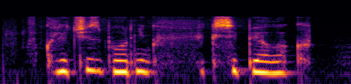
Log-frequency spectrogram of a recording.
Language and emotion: Russian, neutral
